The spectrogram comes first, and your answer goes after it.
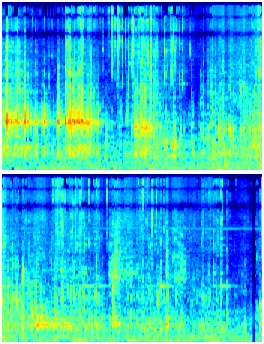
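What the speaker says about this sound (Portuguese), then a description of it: "Vou colocar água até cobrir" Water pouring into a cooking pot to cover eggplant pieces in a home kitchen, a continuous splashing fill that is louder at the start and then settles into a softer trickle.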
